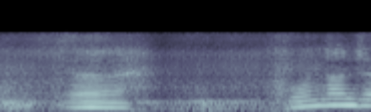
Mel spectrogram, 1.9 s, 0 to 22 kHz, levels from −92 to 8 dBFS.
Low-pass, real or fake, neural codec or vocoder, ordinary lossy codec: 7.2 kHz; fake; codec, 24 kHz, 0.5 kbps, DualCodec; none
